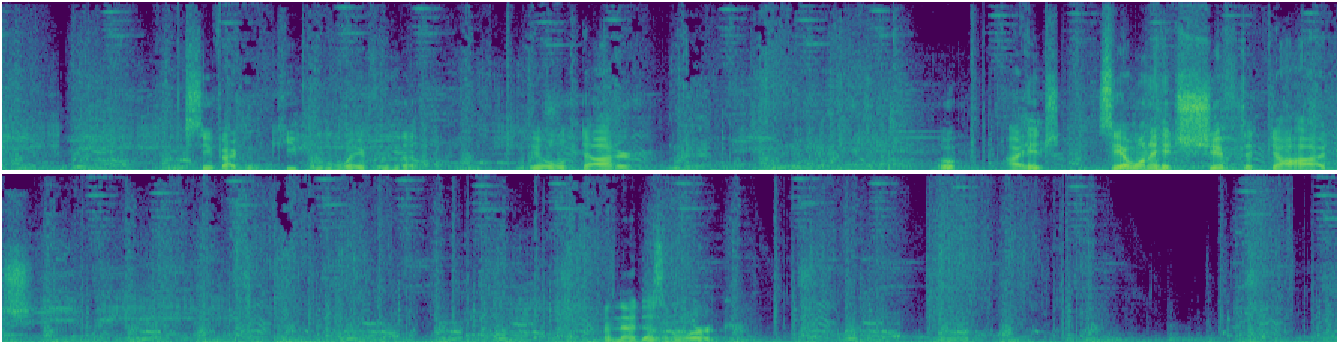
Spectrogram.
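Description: Blades swish and strike in quick combat.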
